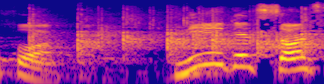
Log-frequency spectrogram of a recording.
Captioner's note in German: Beifall AfD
